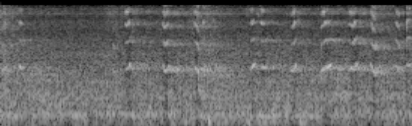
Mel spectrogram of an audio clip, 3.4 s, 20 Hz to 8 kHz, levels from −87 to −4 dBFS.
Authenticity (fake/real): fake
